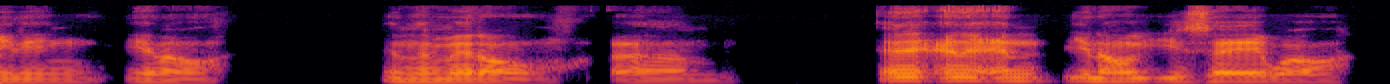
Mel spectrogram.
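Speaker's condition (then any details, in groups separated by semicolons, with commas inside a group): Cerebral palsy; power wheelchair since childhood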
